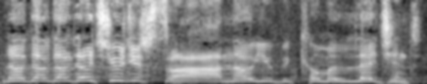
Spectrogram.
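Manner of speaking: high, loud comic alarm; frantic protest. Acted. Comic pleading with rock star not to do it, frantic shouting. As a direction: cry out to stop him. Acted panic at star's answer.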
